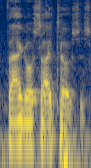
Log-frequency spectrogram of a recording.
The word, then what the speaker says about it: phagocytosis: and drew a blank there yeah and it's pronounced uh phagocytosis which is unfortunately but that's that's what it is phagocytosis and it's a pretty cool process now all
